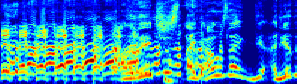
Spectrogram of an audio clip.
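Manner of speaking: high, laughing incredulous squeal; laughing disbelief. Retold or imitated.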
